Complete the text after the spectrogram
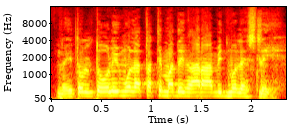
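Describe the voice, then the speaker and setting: A man's voice: fairly high pitch, fast, lightly acted. A man playing a young male worker who speaks out earnestly and indignantly against unfair treatment. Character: young male migrant worker standing up for coworkers. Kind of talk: audio drama acting.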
